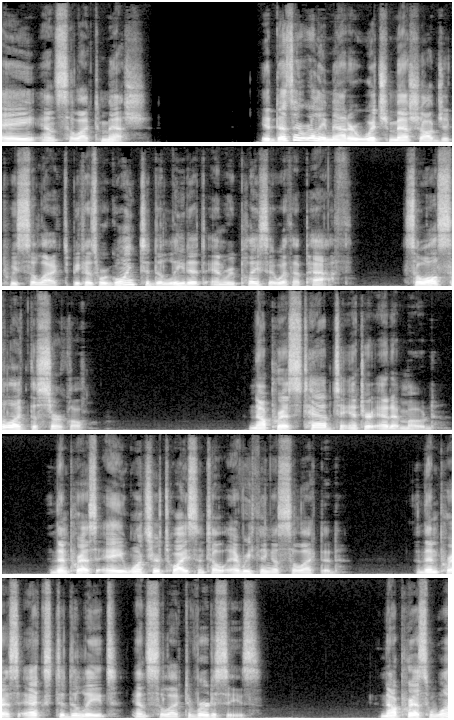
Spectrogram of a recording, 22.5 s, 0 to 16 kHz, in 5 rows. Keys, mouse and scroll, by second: 12.0 Tab, 14.0 a, 14.9 a, 18.3 x, 22.3 KP_1.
